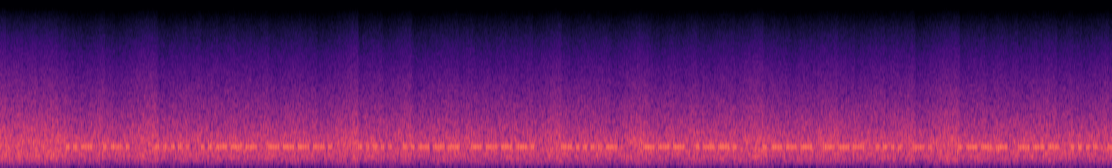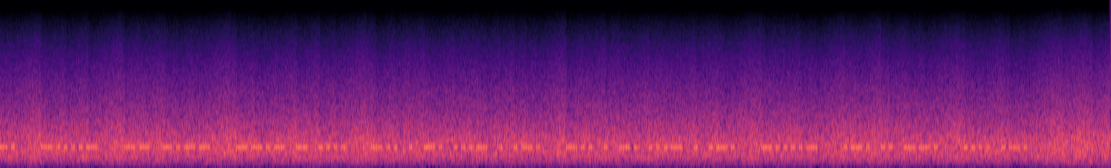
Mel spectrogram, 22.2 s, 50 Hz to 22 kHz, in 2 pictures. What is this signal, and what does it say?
Morse code, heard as a keyed tone, machine-sent, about 32 wpm, 560 Hz, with heavy radio static and a narrow filter. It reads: UR 529 529 - OP JOHN JOHN - MY QTH DENVER DENVER - RIG HR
